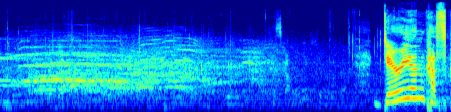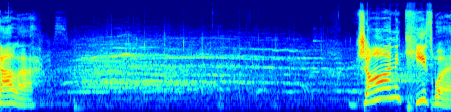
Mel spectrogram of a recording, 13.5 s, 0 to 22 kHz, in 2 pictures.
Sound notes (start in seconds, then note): 0.0 audience cheering; 7.8 audience cheering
